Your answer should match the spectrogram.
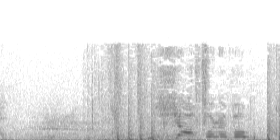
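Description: Gunfire in the video game Ghost Recon Breakpoint: a rapid burst of several sharp shots, fairly quiet and mixed with game noise and faint voices.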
